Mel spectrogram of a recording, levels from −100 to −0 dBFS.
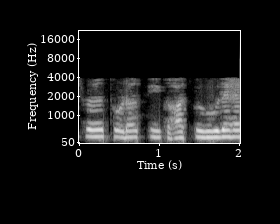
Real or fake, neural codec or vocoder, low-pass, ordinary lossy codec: real; none; 7.2 kHz; AAC, 16 kbps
